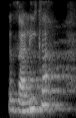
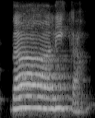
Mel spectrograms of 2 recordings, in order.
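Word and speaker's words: ذلك: Kita tidak membaca zalika, tapi dzalika gitu.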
